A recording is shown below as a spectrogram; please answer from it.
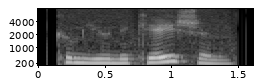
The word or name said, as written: communication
